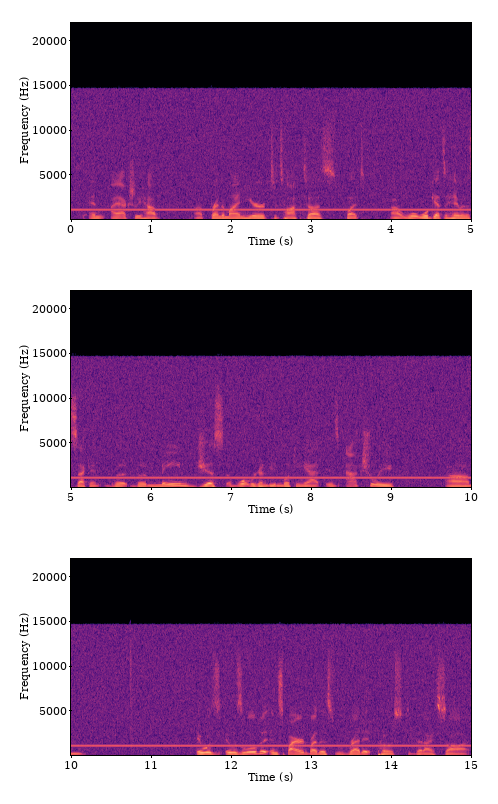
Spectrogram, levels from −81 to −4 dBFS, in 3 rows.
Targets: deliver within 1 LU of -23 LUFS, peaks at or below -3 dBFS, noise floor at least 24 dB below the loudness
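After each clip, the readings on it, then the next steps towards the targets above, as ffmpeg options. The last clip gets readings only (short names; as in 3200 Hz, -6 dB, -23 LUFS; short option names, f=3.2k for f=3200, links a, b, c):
steady tone 1100 Hz; tone level -33 dBFS; noise floor -34 dBFS; noise floor target -51 dBFS; loudness -26.5 LUFS; peak -10.0 dBFS; loudness target -23.0 LUFS
-> -af "bandreject=f=1.1k:w=30"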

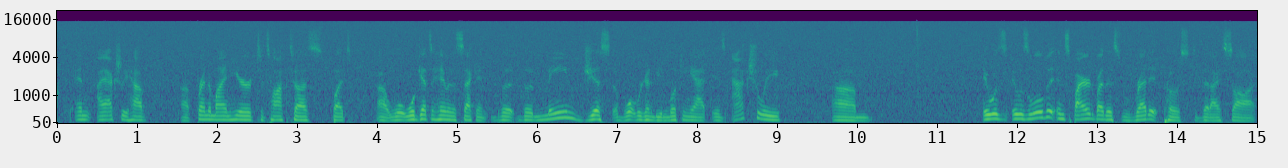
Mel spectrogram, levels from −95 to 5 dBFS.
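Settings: steady tone none; noise floor -38 dBFS; noise floor target -51 dBFS
-> -af "afftdn=nr=13:nf=-38"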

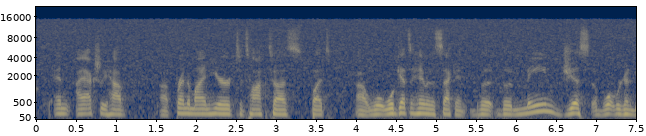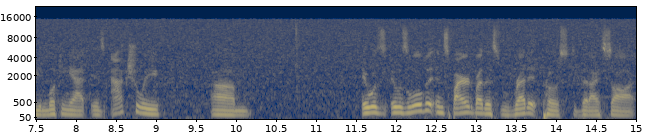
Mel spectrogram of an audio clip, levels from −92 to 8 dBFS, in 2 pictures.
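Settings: noise floor -46 dBFS; noise floor target -52 dBFS
-> -af "afftdn=nr=6:nf=-46"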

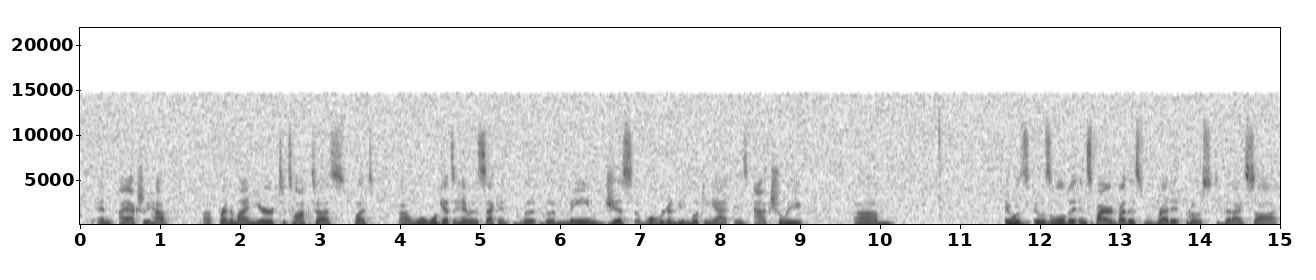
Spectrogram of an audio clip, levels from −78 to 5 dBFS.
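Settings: noise floor -50 dBFS; noise floor target -52 dBFS
-> -af "afftdn=nr=6:nf=-50"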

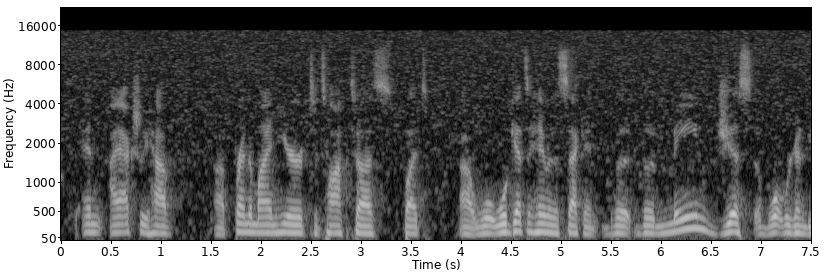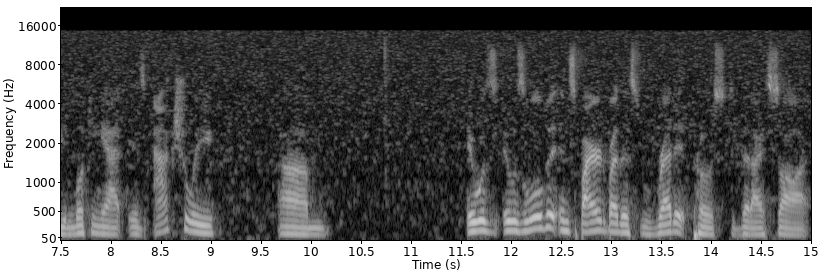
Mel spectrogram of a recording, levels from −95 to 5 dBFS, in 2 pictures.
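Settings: noise floor -53 dBFS; loudness -27.5 LUFS; peak -11.5 dBFS; loudness target -23.0 LUFS
-> -af "volume=4.5dB"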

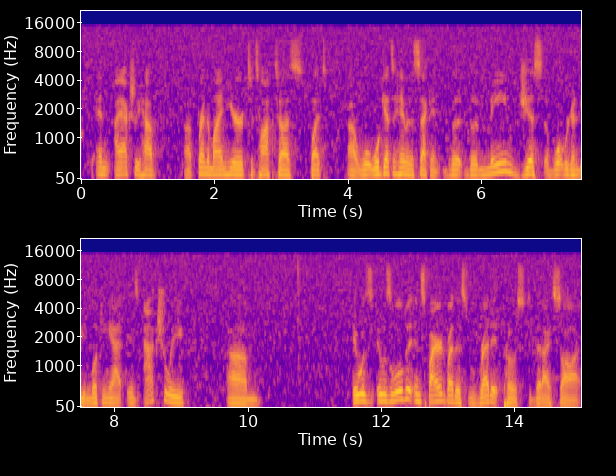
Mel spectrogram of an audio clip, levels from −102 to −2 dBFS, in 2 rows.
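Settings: loudness -23.0 LUFS; peak -7.0 dBFS; noise floor -49 dBFS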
